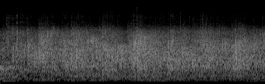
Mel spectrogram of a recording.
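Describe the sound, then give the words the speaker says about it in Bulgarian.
An audience applauds steadily, a dense wash of many hands clapping at an even level with no break and no voices standing out. “О, ако ръкопляскаш, ръкопляскай като че е за Бог, а не за мен защото аз нямам нужда от твоето ръкопляскане и той няма нужда, но ти имаш нужда да освободиш твоята вяра и да му дадеш слава за това, че е бил верен”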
